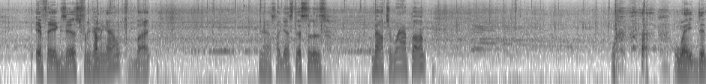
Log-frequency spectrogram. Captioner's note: yell in the distance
